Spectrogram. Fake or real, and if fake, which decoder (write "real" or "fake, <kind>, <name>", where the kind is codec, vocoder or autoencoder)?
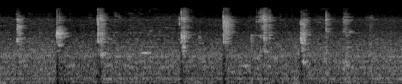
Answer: real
